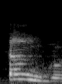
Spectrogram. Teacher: Nesses casos, haveria, respectivamente, uma consoante nasal me diante da consoante labial da sílaba seguinte, né, campo, uma consoante nasal ne diante da consoante dental da sílaba seguinte, né, ponta, e uma consoante nasal nhe diante de uma consoante velar na sílaba seguinte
